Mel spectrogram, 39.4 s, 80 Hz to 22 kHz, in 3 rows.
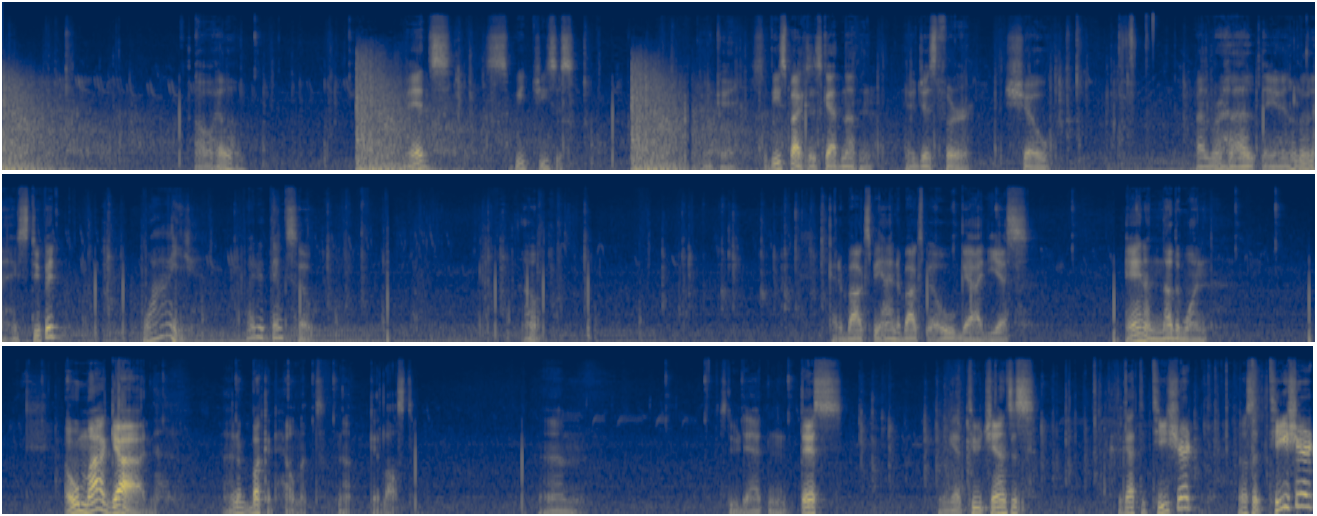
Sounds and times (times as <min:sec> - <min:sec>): Gunshot, gunfire: 0:00.0 - 0:01.0, 0:03.6 - 0:04.4, 0:06.3 - 0:07.4
Speech: 0:01.9 - 0:02.5, 0:04.0 - 0:05.8, 0:07.0 - 0:10.6, 0:11.9 - 0:13.8, 0:14.5 - 0:16.4, 0:18.3 - 0:18.6, 0:21.4 - 0:23.5, 0:24.4 - 0:25.2, 0:26.9 - 0:30.4, 0:31.6 - 0:32.1, 0:33.4 - 0:34.7, 0:35.6 - 0:36.6, 0:37.4 - 0:39.3.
